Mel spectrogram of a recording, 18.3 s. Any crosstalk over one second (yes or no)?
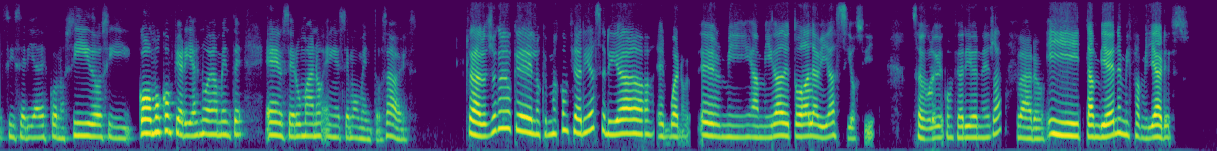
no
